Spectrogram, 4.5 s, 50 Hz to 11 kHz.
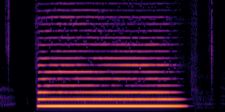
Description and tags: Part of the Good-sounds dataset of monophonic instrumental sounds.
instrument::sax_soprano
note::E
octave::5
midi note::64
good-sounds-id::5592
